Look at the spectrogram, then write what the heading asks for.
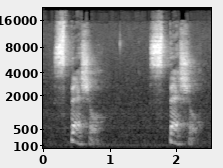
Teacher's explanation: there is no e sound that comes before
